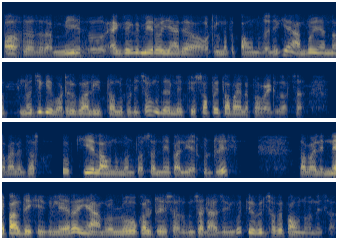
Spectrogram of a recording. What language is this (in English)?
Nepali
